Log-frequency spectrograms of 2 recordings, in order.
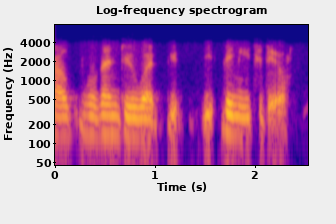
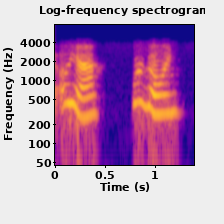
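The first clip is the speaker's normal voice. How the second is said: bright, much higher, louder upbeat brush-off; breezy cheerful; 10 semitones higher, 4 dB louder than usual. Shown as a demonstration. Parent to reluctant child, breezy and upbeat. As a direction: sound cheerfully unbothered, like you're already leaving. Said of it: "Just say".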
